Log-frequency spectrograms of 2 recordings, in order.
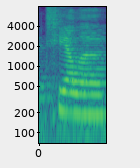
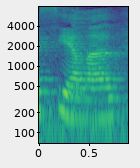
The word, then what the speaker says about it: Cielo: I am wearing the cello Top by closet core patterns I should say Cielo that's how they pronounce it and the mave skirt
